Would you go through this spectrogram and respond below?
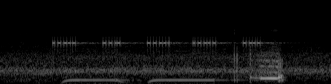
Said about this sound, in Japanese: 電話ですか？彼氏からかも。はい、後で出ますから。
